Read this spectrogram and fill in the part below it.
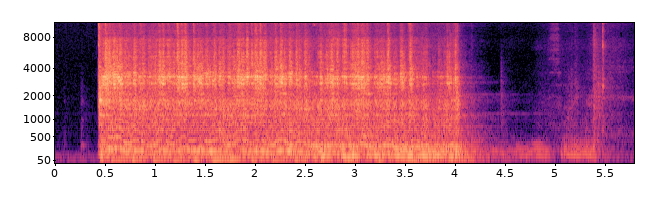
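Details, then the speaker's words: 1965 Mustang fastback 289 V8 that sat 44 years, weak battery, old points, fuel bled in by pump: starter churns about three turns a second for three and a half seconds, never fires. Crank no start with no spark; fitting new points restored spark. "battery sucks oh not getting a spark luckily we have brand new points up at the shop so we're gonna install those right now"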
